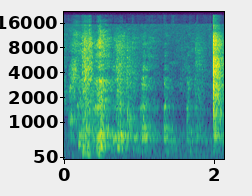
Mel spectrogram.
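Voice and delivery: high breathless giggle; quiet guilty chuckle; soft breathy laugh. Real, not acted. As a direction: let a sneaky laugh slip out. Laughing after confession.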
